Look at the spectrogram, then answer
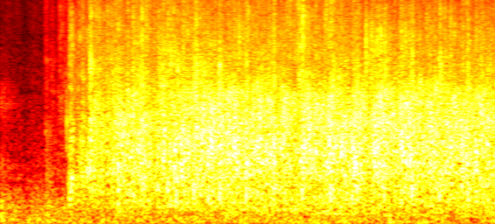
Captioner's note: audience applauding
